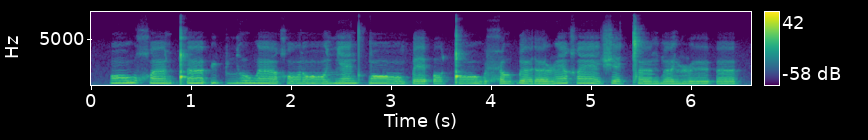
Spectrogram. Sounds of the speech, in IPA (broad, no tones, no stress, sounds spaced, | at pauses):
ɔ̃ w χ œ̃ ǃʼ œ̃ ʔ y p ʎ ʊ w œ̃ː χ ɔ̃ ɾ ɔ̃ː ʎ ɛ̃ d k͡p ɔ̃ː k͡p ɛ ʔ ɔ ǃ ɔ̃ː w ħ ʊ ɓ œ ɾ œ ɭ ɛ̃ χ ɛ̃ː ʃ ɛ ǀ œ̃ ɡ͡b œ̃ lʲ ɭ ø ʔ œ̃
